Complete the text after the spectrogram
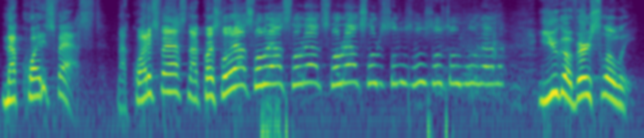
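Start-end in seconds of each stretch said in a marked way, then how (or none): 2.2-4.9 high-pitched, insistent calling out. Real, not acted. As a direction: rein them in with a high, urgent call. Coaching student to walk slower.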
